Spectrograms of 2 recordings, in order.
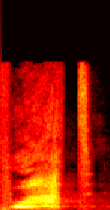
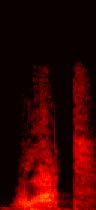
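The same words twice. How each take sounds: First: Very high, loud outburst; astonished shout. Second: Barely audible, stunned question; hushed disbelief. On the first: Child hearing the sling hit, astonished shout. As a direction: explode in disbelief. Child astounded at Goliath's fall. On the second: Child hearing David ran forward, hushed disbelief. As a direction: breathe it out in soft astonishment. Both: Acted.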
